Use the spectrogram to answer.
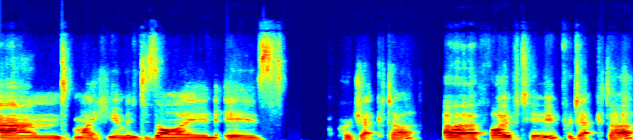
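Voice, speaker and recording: A woman at a medium pitch with a London accent, on a very clean recording with a silent background. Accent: British, London. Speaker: sales and business mentor. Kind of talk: interview.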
